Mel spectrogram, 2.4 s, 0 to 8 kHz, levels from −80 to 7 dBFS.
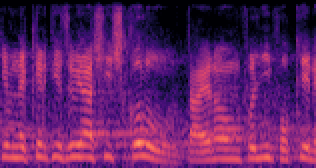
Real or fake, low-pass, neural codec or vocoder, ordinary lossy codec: real; 7.2 kHz; none; Opus, 16 kbps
